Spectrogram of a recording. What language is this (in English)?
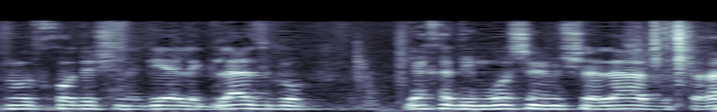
Hebrew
